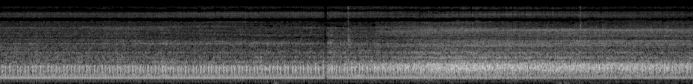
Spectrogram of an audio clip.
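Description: M.T.H. RailKing Speedee Operating Car Wash's electric drive running: a steady grinding whir over a low hum as its plastic gears pull the model car along its track. It grows louder about four seconds in.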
